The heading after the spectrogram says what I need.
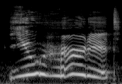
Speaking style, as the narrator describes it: cried as my body racked with sobs

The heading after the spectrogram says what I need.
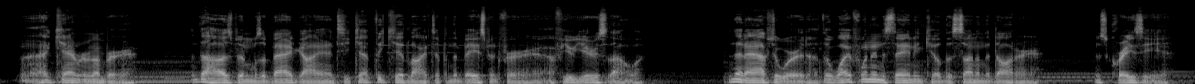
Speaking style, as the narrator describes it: he said

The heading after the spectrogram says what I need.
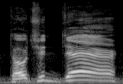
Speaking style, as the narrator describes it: I shouted at them

